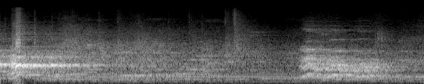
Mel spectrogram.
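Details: Dog barking: one sharp bark at the start, then a quieter stretch and a second rough, broadband bark burst about three seconds in, with faint background sound between them.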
